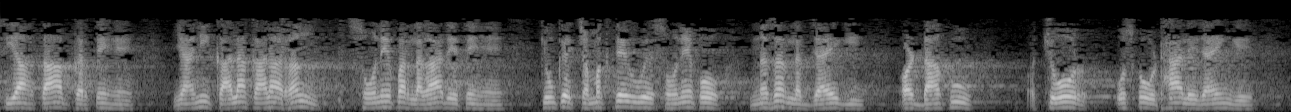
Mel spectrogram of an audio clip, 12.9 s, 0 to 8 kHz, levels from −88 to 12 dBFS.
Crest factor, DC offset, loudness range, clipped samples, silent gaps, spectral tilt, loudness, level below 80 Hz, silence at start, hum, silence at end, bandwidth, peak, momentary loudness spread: 20 dB; under 0.1%; 2 LU; under 0.1%; none; -10.5 dB/octave; -19 LUFS; -64 dBFS; 0 s; none; 0.35 s; 5 kHz; 0 dBFS; 15 LU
